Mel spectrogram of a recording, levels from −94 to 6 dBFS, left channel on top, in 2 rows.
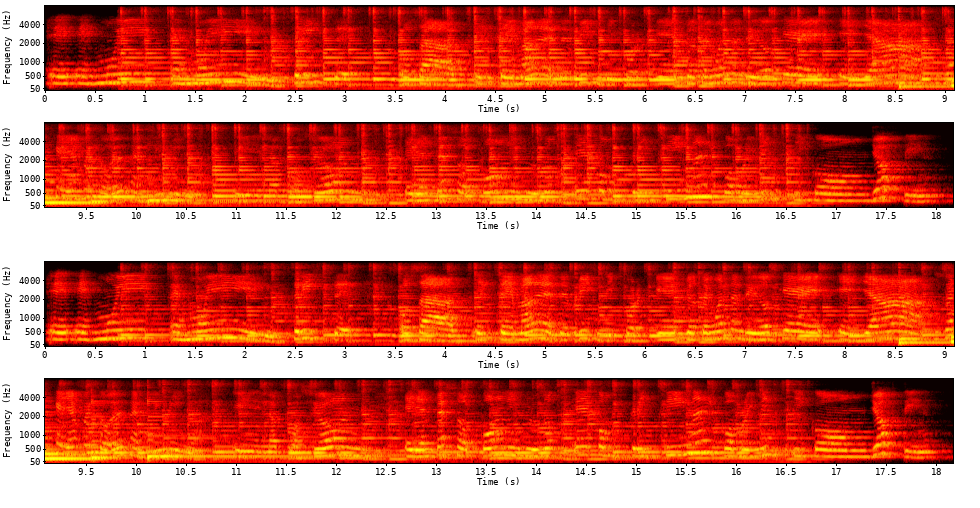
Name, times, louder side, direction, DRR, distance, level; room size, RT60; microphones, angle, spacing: voice 1, 0.0-10.7 11.0-18.0, right 3 dB, 30° right, 3 dB, 0.7 m, -28 dB
sound 1, 0.7-16.7, left 3 dB, 30° left, 1.0 m, -29 dB
sound 2, 8.5-13.2, right 4 dB, 65° right, 0.5 m, -26 dB
8.4 x 7.2 x 7.9 m, 0.91 s
head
